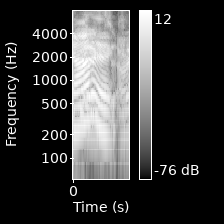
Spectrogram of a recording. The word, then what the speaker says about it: Pionek: Pionek? – Yes, okay. Correct. – Perfect. – Pionek.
